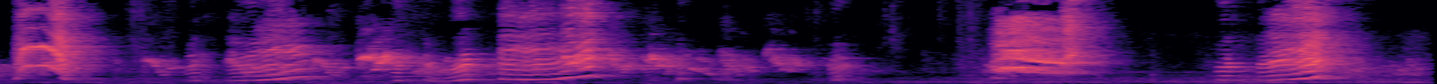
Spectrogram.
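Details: An Alexandrine parakeet, a hand-tame talking pet playing with a mirror indoors, gives harsh, high squawks mixed with rising, warbling chatter in irregular bursts, several loud outbursts in seven seconds.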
